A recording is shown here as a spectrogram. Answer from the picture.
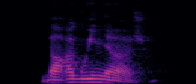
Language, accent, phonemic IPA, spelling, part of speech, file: French, France, /ba.ʁa.ɡwi.naʒ/, baragouinage, noun, LL-Q150 (fra)-baragouinage.wav
- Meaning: 1. gibbering 2. gibberish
